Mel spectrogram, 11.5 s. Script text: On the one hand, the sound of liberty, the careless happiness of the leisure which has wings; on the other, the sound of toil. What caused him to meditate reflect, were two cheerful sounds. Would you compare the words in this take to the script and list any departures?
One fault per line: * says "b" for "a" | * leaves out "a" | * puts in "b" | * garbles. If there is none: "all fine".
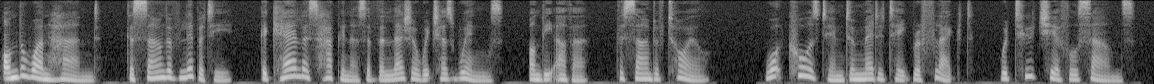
all fine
